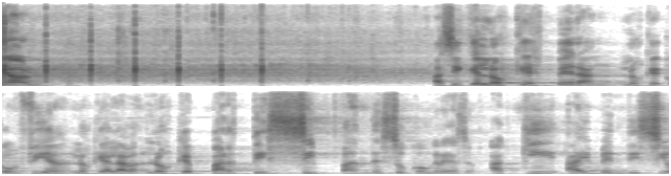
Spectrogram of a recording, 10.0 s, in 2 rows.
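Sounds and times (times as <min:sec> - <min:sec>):
speech: 0:00.0 - 0:00.5, 0:03.2 - 0:09.9
audience applauding: 0:00.0 - 0:03.6.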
